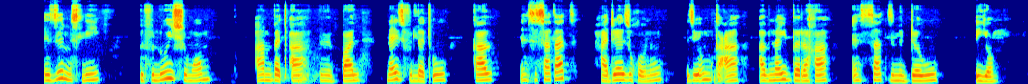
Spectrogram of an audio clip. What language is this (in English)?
Tigrinya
